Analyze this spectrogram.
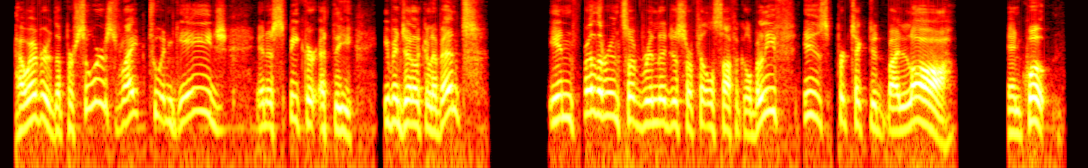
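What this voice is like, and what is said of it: Imitated Scottish accent mixed with Indian. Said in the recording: “Everything I just learned was from Sean Connery. Thank you to the early James Bond films for that. I think I mixed in my India accent a little bit.”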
